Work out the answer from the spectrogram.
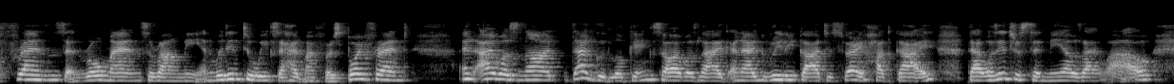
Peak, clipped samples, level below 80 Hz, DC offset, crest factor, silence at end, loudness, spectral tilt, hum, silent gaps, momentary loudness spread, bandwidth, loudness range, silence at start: -6 dBFS; under 0.1%; -70 dBFS; under 0.1%; 14 dB; 0 s; -20 LUFS; -4 dB/octave; none; none; 6 LU; 7.6 kHz; 1 LU; 0 s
